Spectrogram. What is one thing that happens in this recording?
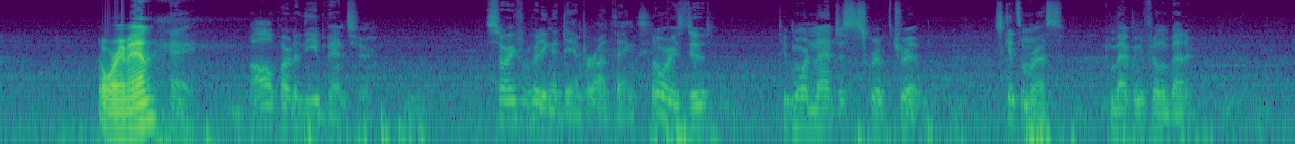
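Two young men talk calmly in turn, close by.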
